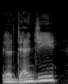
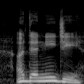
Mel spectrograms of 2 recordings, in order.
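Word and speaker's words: Adeniji: that rotation of carmen and adenji a deniji sorry there we go now i'm pronouncing it right so i mean it's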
